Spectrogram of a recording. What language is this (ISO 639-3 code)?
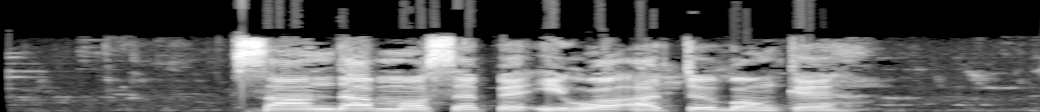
mbo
